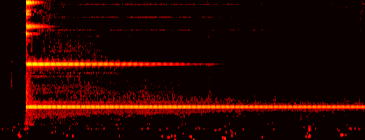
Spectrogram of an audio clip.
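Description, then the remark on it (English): A single meditation bell is struck once, ringing out clearly with a pure, sustained tone that slowly fades over several seconds. “So this time, what I'm going to do is sound the bell again, but this time, what you do is you ignore the sound of the bell.”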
